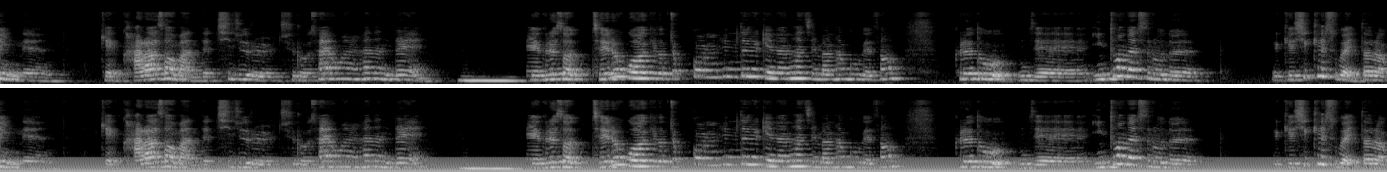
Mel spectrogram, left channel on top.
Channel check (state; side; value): noise; right; hum, 2 dB below the sound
